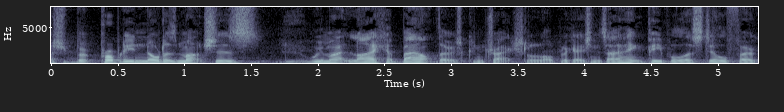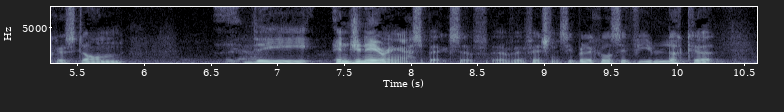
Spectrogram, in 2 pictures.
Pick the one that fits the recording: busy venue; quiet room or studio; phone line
busy venue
